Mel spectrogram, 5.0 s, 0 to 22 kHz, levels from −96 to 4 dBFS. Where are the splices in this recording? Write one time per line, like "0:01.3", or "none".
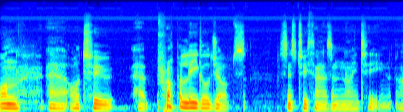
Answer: none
